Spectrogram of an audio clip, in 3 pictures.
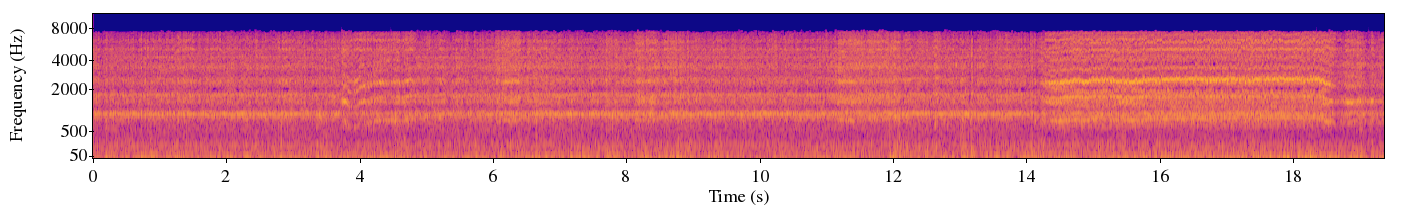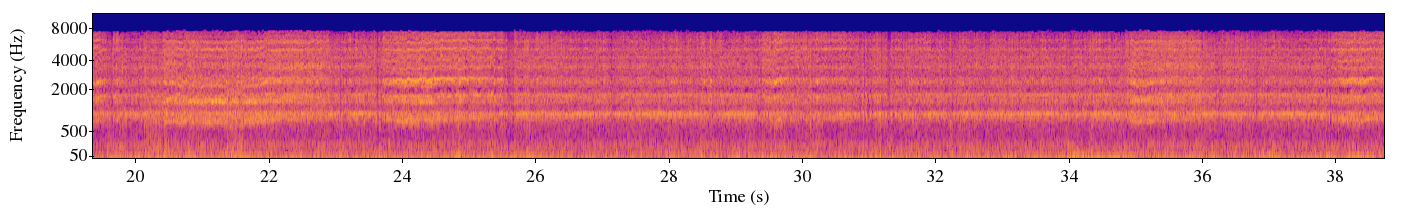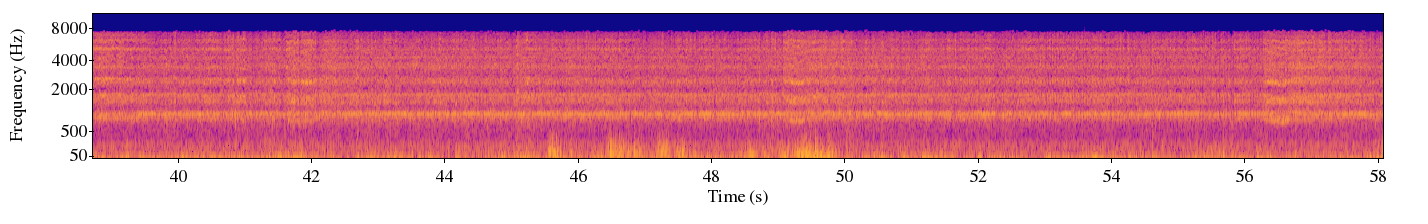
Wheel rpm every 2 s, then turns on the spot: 230, 230, 220, 230, 230, 230, 230, 210, 200, 200, 210, 230, 220, 230, 230, 230, 240, 230, 230, 230, 230, 230, 240, 230, 230, 230, 230, 230, 230.
none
